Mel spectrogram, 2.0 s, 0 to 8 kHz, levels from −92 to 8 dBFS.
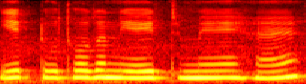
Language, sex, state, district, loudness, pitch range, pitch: Hindi, female, Delhi, New Delhi, -12 LUFS, 235-245 Hz, 240 Hz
